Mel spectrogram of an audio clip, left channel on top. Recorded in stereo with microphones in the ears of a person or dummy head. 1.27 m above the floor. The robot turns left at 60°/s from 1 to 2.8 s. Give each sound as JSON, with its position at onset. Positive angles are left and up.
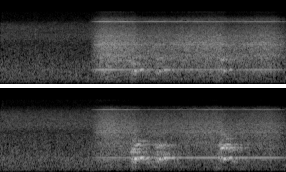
{"t": 1.3, "sound": "a shout", "azimuth_deg": -65}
